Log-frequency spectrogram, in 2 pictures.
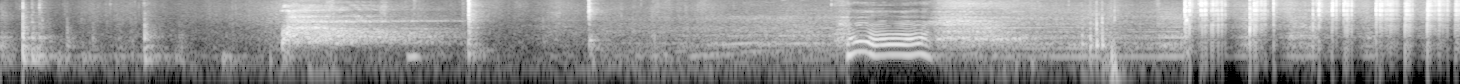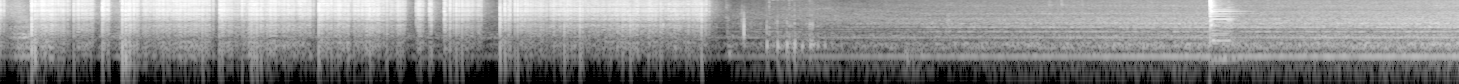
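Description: Electric arc welding with a Weldclass multi-process welder drawing its power from an EcoFlow Delta Max battery pack. A few scratches and ticks come as the arc is struck, then the arc crackles steadily for about five seconds and cuts off. After that the power station's cooling fans come on with a steady hum that grows louder near the end.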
